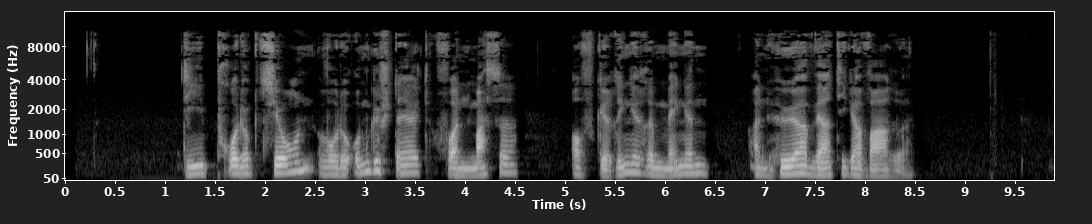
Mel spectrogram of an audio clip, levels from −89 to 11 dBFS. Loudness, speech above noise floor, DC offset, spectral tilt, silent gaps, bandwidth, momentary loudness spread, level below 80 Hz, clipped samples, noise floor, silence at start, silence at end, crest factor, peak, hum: -22 LUFS; 51 dB; under 0.1%; -5 dB/octave; none; 11.5 kHz; 12 LU; -56 dBFS; under 0.1%; -72 dBFS; 1.2 s; 1.45 s; 22 dB; -2 dBFS; none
